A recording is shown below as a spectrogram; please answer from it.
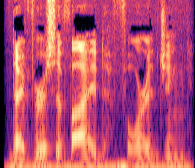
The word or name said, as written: diversified foraging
